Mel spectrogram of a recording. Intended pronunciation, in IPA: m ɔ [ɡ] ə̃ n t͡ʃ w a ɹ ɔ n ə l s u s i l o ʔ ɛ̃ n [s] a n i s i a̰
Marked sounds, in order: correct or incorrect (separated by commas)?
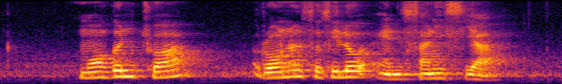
correct, correct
